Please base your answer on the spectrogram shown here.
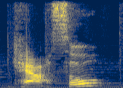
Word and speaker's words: castle: in my backyard soften here we have a silent tea the same thing happens in a word castle and asthma here by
